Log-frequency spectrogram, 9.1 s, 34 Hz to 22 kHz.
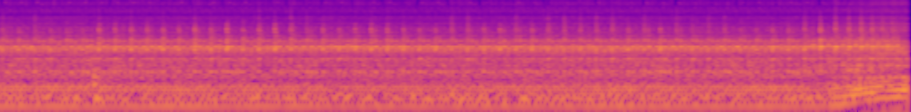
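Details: VW Golf 4 1.4 16V petrol engine at idle: steady, even, persistent light knocking about three per second; engine knock of unknown origin.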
